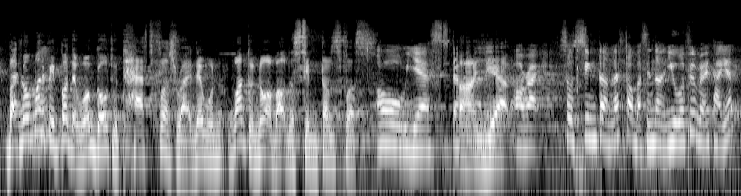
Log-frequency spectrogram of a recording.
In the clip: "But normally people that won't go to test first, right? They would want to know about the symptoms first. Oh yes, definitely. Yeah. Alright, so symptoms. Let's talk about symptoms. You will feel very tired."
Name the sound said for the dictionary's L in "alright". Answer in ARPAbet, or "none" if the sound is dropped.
L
